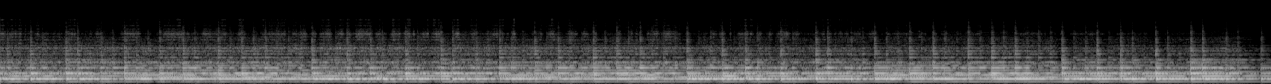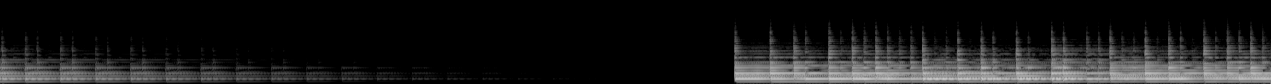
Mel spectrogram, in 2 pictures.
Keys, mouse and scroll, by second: 0.3 Return, 6.8 ctrl+t, 18.4 Return, 20.0 Return, 20.2-23.0 alt+drag.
